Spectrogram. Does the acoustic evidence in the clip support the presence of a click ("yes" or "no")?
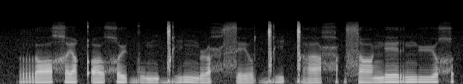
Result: yes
